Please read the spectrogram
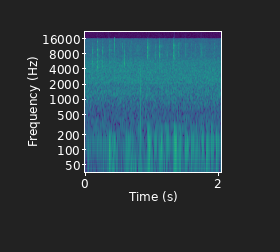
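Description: Faint computer keyboard keystrokes: a scatter of light, irregular taps as a terminal command is edited, over a low steady hum.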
